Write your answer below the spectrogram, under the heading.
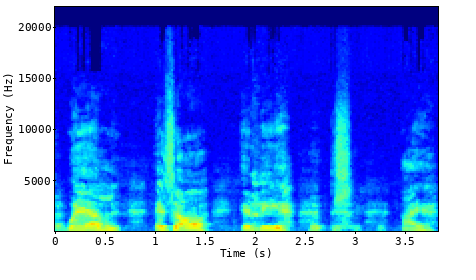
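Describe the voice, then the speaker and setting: In a Texas Panhandle accent, a woman speaks at a very slow pace with lively intonation. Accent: Texas Panhandle rural. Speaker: elderly woman telling memories. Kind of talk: oral history interview. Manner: halting.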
